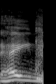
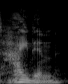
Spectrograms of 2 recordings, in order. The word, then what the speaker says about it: Hayden: a damn call, Matt Hayden. And he finally called me. It's like, it's Hayden. It's Hayden. You're mispronouncing my name.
